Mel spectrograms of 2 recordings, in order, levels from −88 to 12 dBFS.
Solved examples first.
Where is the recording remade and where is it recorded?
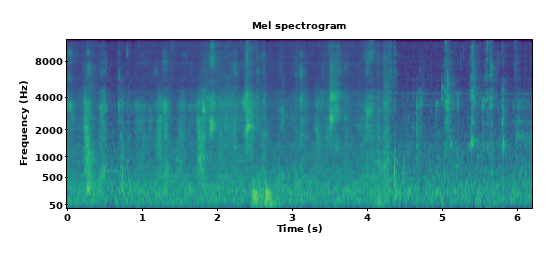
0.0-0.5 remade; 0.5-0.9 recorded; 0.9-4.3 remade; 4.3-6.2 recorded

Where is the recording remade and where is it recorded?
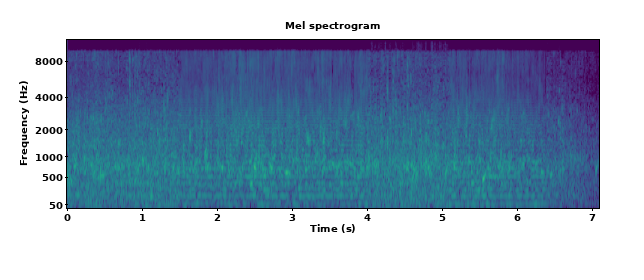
0.0-1.5 recorded; 1.5-4.0 remade; 4.0-5.1 recorded; 5.1-6.4 remade; 6.4-7.1 recorded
